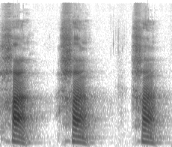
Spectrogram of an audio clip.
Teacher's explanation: আচ্ছা, তো এই যে হাটা মূলত এই যে এখান থেকে কণ্ঠনালীর মাঝখান থেকে উচ্চারিত হবে, 2 নম্বর মাখরাজ। কণ্ঠনালীর মাঝখান থেকে উচ্চারিত হয় হা। তারপর হচ্ছে চাপ দিব আমরা, হা, হা, হা।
